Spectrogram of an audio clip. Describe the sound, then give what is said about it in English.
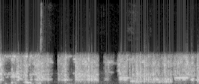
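Harsh, buzzing interference on a phone line from other incoming phone calls that are being rejected, arriving in three loud bursts broken by brief dropouts, with the tinny, narrow sound of a telephone connection and no talking. “Oh, we're having a little noise issue here. That should go away. Those are other phone calls I'm getting.”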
